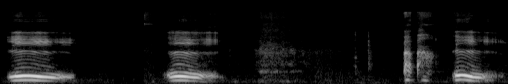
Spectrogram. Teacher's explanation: La L al menos se coloca entre eh los alveolos, esas rayitas, esas eh costillitas que tenemos en la boca arriba.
